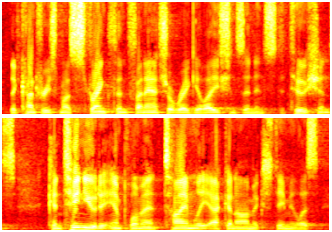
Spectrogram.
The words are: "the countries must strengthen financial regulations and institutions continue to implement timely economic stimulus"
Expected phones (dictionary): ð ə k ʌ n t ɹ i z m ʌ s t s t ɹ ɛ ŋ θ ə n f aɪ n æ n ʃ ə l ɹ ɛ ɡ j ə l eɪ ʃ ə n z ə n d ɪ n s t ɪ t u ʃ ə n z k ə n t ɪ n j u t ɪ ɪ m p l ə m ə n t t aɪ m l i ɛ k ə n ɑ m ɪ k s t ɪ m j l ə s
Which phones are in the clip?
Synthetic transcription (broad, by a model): ð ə k ʌ n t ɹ i z m ʌ s t s t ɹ ɛ ŋ θ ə n f aɪ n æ n ʃ l ɹ ɛ ɡ j ə l eɪ ʃ ə n z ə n ɪ n s t ɪ t u ʃ ə n z k ə n t ɪ n j u t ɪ ɪ m p l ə m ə n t t aɪ m l i ɛ k ə n ɑ m ɪ k s t ɪ m j l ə s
